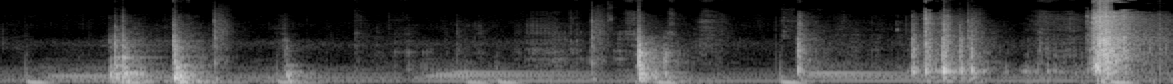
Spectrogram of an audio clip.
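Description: Clear plastic stackable storage cases being handled: a series of sharp, hard-plastic knocks and clacks as the case parts are lifted and set down. Background music with sustained notes plays underneath.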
